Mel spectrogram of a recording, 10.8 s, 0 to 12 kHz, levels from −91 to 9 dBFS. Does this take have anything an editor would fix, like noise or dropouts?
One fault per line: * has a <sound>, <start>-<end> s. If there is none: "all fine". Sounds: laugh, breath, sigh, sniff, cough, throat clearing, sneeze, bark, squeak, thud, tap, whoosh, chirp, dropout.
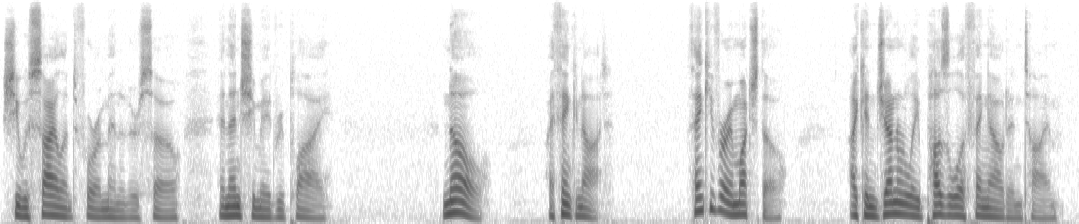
all fine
